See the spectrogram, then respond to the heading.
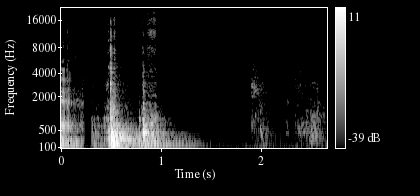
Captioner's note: clunk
